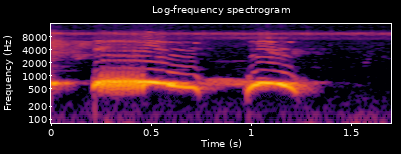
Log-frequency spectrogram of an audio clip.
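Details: Spotted dove singing actively to draw other doves: a long wavering rolling coo sliding down, then a shorter arched coo, clear and close.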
